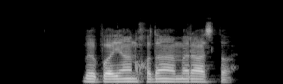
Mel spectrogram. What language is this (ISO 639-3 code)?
xka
